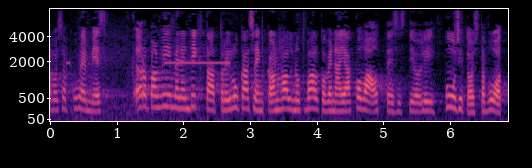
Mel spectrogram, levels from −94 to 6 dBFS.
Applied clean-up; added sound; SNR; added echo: none; Telephone; 16 dB; none.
